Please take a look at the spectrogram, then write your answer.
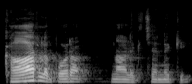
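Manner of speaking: கார்ல punched at the start, the rest tailing off; stress on கார்ல. Shown as a demonstration. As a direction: focus hard on கார்ல, let நாளைக்கு சென்னைக்கு fall. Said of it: "to just focus on that".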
